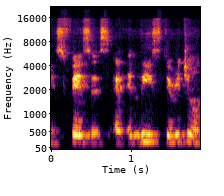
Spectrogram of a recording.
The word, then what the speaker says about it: Physis: The the name is Fisus. It can be pronounced both ways.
